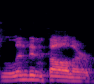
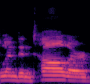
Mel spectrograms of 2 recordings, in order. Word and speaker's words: Lindenthaler: well for pete it's lindenthaler but uh unless you're from the old country then it's linden taller but it's gotten americanized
